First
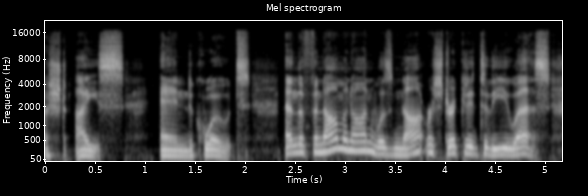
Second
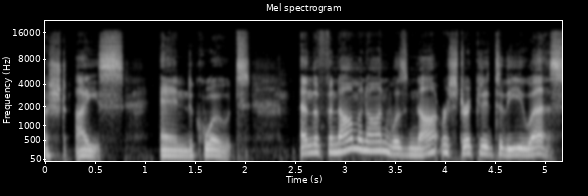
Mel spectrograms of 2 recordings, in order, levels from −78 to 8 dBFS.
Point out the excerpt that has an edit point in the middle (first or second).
first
